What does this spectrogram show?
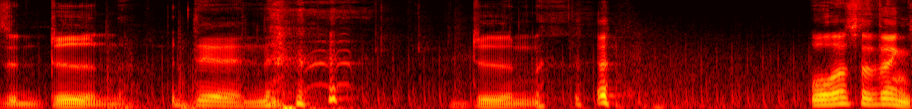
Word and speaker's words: Dune: pronounced with a soft D that almost sounds like Jew, but not quite. But it isn't a J though. Still a D kind of June.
